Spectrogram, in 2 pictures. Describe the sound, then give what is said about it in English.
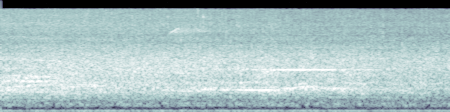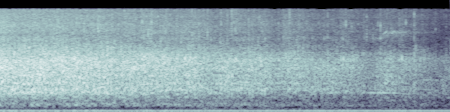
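An audience clapping together during a church service, a steady, dense patter of many hands that stays faint and slowly fades over about nine seconds. “Give the Lord a wonderful clap offering.”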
